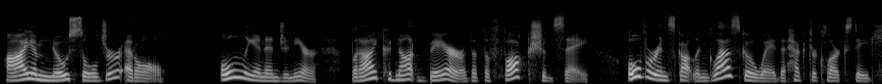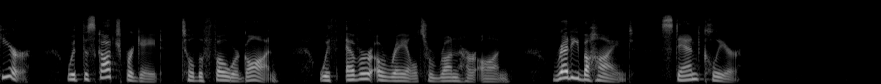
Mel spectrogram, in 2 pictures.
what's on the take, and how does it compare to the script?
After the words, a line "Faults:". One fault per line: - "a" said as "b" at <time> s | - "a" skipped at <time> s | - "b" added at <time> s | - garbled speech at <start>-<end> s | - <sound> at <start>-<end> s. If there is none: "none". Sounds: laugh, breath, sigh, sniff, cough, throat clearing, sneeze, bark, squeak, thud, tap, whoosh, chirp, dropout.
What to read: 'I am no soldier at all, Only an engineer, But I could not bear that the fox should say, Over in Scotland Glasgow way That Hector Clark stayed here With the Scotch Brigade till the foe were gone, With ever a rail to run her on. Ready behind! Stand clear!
'I am no soldier at all, Only an engineer, But I could not bear that the fox should say, Over in Scotland Glasgow way That Hector Clark stayed here With the Scotch Brigade till the foe were gone, With ever a rail to run her on. Ready behind! Stand clear!
Faults:
none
